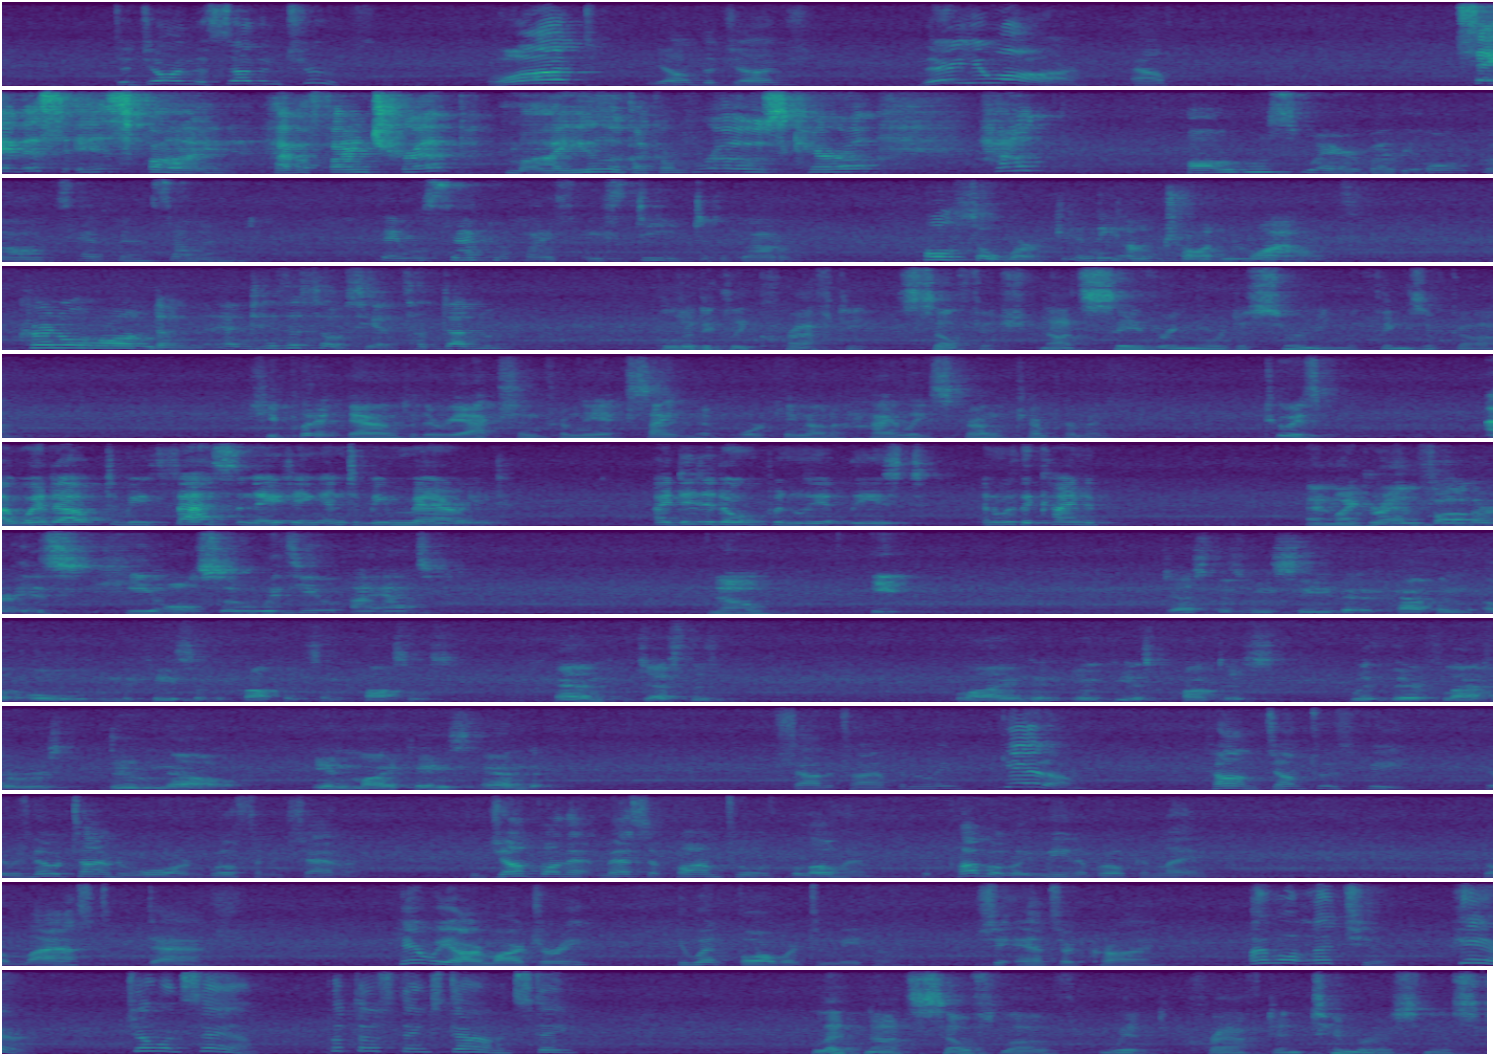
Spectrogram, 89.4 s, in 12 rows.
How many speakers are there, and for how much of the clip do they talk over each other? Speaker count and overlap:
9, no overlap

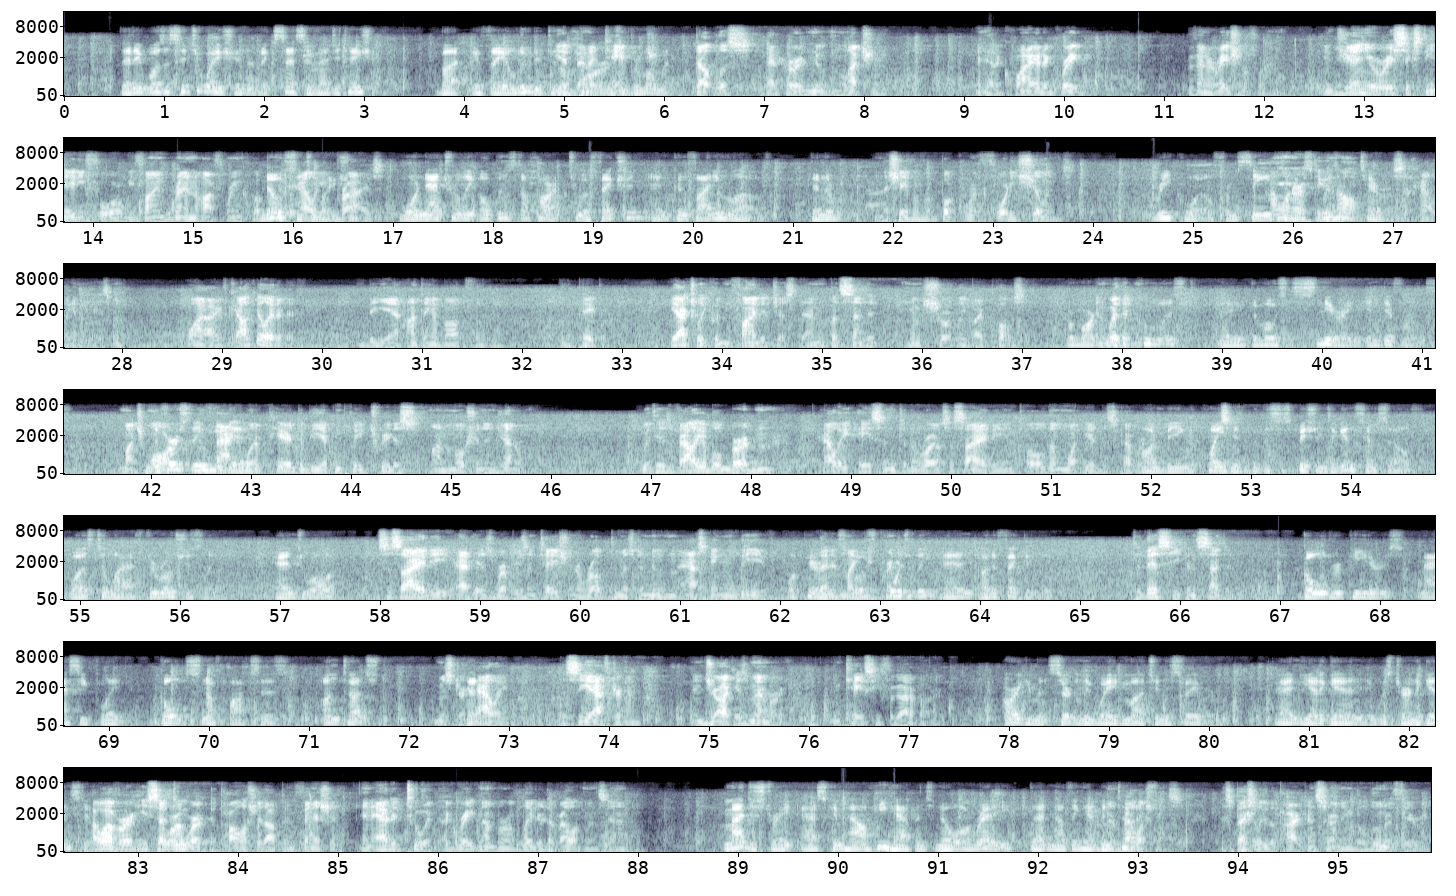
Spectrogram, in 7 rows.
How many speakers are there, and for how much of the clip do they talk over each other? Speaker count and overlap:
2, about 12%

